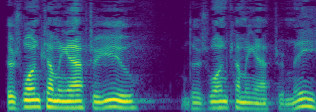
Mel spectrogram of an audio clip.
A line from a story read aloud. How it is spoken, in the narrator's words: he said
